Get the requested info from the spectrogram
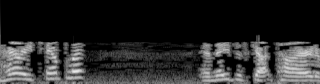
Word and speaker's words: Templet: It's spelled T-E-M-P-L-E-T. It is a French Cajun, that is from her French Cajun heritage. Her parents, it comes from her father, her parents did not mind the fact that the anglicized version of it was pronounced Templet. She didn't accept that. She wanted to be pronounced the way that a French person, a French speaker, would pronounce it. So she pronounced it Templet.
